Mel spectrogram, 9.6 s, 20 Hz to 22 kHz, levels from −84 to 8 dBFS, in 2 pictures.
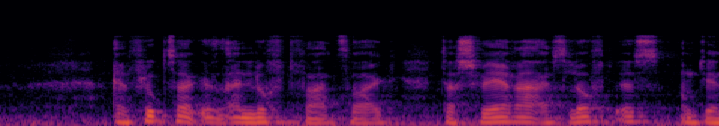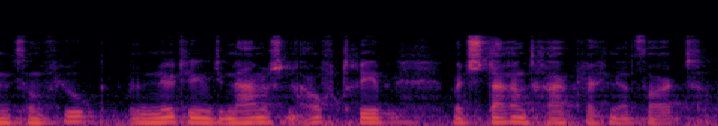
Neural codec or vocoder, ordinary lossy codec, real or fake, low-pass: codec, 16 kHz, 4 kbps, FunCodec, trained on Chinese and English, 50 frames a second; none; fake; none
